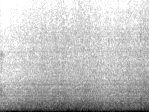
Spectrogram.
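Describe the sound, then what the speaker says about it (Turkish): Steady, loud wind buffeting the microphone while riding a motorcycle, a continuous low roar with no other sounds. "Rüzgar sesini belki ben konuşmadığım zaman duyuyorsunuzdur."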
